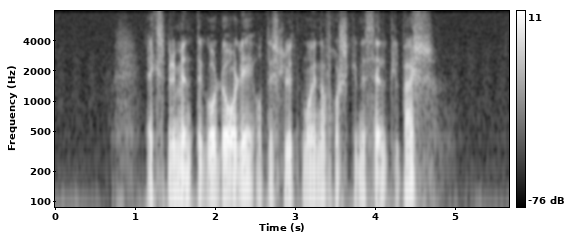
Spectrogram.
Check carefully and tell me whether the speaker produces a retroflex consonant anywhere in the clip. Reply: yes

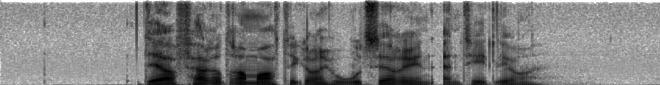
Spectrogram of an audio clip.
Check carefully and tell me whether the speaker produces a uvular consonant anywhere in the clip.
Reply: yes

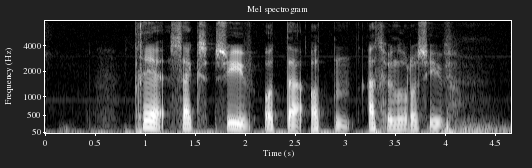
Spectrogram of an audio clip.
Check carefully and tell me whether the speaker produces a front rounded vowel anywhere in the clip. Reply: yes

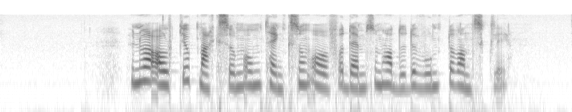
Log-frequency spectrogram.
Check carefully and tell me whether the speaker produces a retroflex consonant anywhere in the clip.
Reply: no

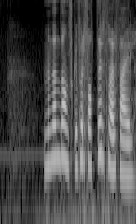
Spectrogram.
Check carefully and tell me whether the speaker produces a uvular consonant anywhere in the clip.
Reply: no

